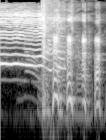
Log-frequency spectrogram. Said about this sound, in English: And as we learned, this is the noise that happens when you open the closet door from poltergeist.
